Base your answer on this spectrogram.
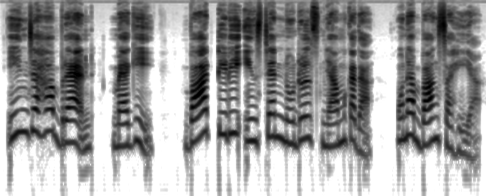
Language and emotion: Santali, neutral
